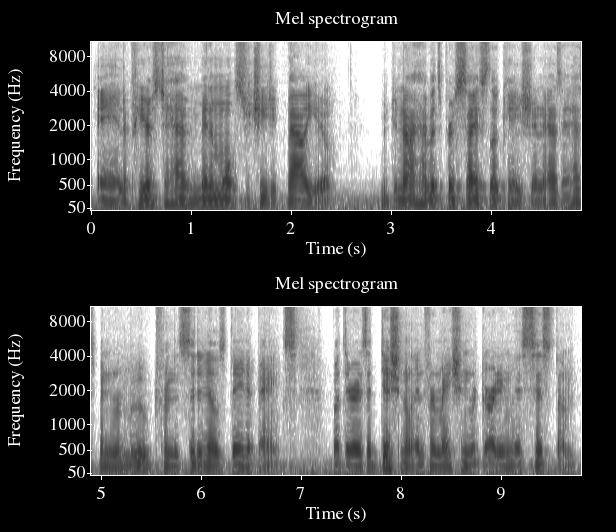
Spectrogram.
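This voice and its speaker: A man streaming a video game who reads in-game messages aloud in a steady, unhurried way, with a nasal voice and occasional slips. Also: lowish voice, gravelly, a little hiss or hum. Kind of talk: reading in-game messages aloud during a live gameplay stream.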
